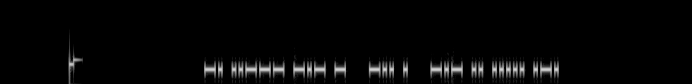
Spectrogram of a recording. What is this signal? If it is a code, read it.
Morse code, heard as a keyed tone, about 36 wpm, 700 Hz. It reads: N2KT DE KI5R
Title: USA Callsign DE Callsign - 4 Characters - 35wpm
